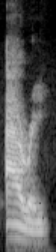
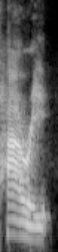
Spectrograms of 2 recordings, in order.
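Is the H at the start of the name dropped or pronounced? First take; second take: dropped; pronounced. First: The name starts without an H sound. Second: The name starts with a clear H sound. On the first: This is how they say it. "They sometimes don't even pronounce the H. They say Harry" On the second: This is how they do not say it. "not Harry"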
